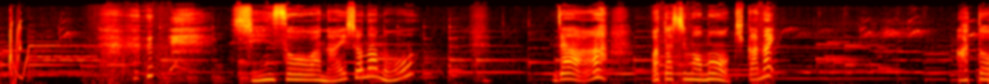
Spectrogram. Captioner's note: laugh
